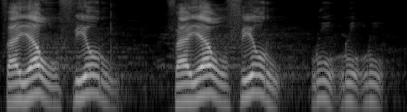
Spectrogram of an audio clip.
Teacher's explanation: Ingat ya, raum hukumnya sebagaimana saat wasal. Ru dhammah saat wasal dibaca tebal.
